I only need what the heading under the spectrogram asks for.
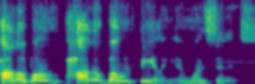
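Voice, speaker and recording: Very slowly, a man speaks at a fairly high pitch with very wide pitch swings. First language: not English. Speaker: podcast host. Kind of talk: podcast interview; scripted outro.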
